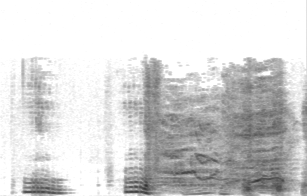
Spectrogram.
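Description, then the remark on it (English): A person imitates pigeon cooing: a short throaty warble, a brief pause, then a longer burbling run of rising and falling coos, fairly loud with no other talk. “I mean, I could do a really good pigeon sound.”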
